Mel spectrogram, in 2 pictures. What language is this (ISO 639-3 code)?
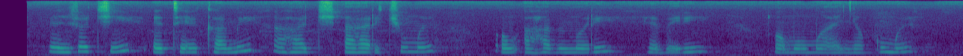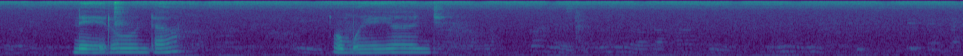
nyn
